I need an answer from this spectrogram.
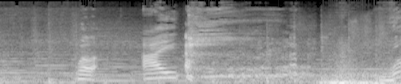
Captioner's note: laughter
